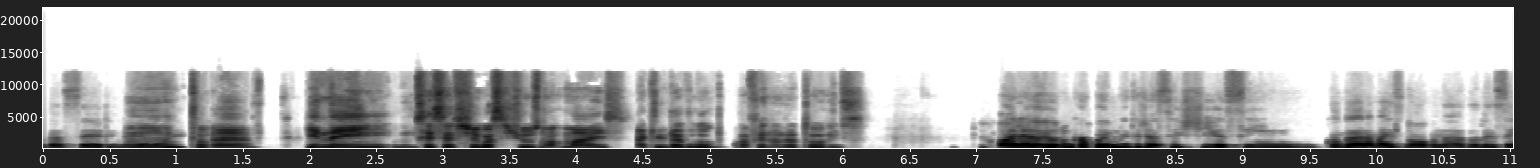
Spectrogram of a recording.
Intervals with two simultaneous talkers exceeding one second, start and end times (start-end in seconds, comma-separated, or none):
none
